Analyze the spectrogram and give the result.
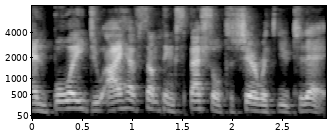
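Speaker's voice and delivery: ordinary delivery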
